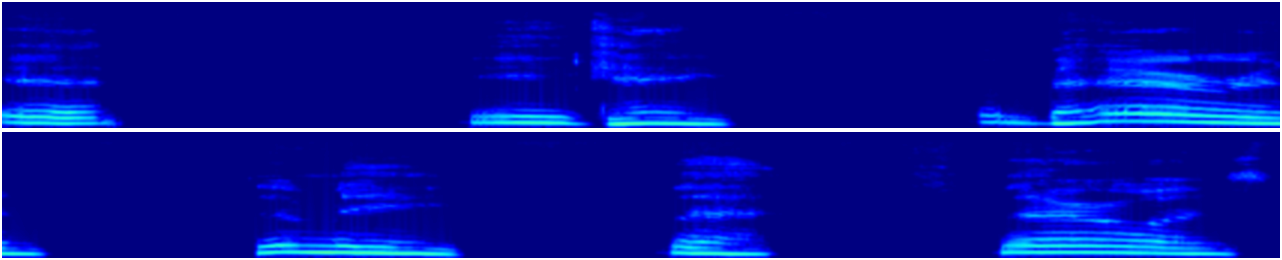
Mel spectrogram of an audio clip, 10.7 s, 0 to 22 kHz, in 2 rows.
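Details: 46-year-old man with Parkinson's disease diagnosed at 35, about 11 years ago, which he describes as the most aggressive form, with mobility struggles and a deep brain neurostimulator implant; real patient; hypokinetic dysarthria (Parkinsonian speech).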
